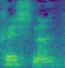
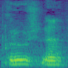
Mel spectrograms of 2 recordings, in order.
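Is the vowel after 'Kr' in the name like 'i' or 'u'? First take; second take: i; u. First: The first vowel sounds like 'i'. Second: The first vowel sounds like 'u'. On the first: "then Krishna's form of Krishna is going to have a e appearance" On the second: "the form of Krishna is going to have a u appearance on it"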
